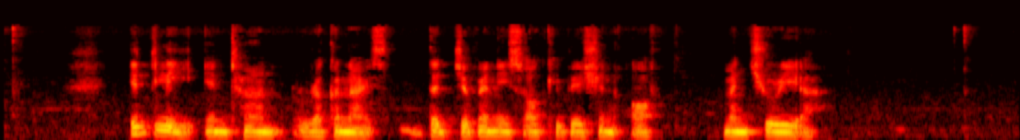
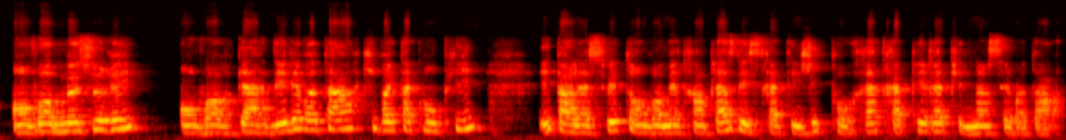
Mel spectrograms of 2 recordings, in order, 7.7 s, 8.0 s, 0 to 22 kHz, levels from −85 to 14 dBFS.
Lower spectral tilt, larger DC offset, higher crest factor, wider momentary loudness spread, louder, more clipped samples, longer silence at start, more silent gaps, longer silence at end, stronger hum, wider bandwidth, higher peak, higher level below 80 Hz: first, -6 dB/octave vs -3 dB/octave; neither; about the same, 18 dB vs 18 dB; about the same, 11 LU vs 9 LU; about the same, -28 LUFS vs -26 LUFS; neither; about the same, 0.1 s vs 0.1 s; neither; first, 1.5 s vs 0 s; neither; second, 11.5 kHz vs 16.5 kHz; second, -12 dBFS vs -8 dBFS; first, -48 dBFS vs -70 dBFS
